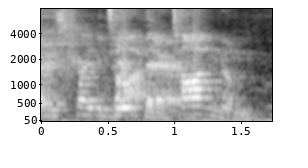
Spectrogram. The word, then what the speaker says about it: Tottenham: need help I was trying to get there Tottenham toam to yeah you got to say it like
